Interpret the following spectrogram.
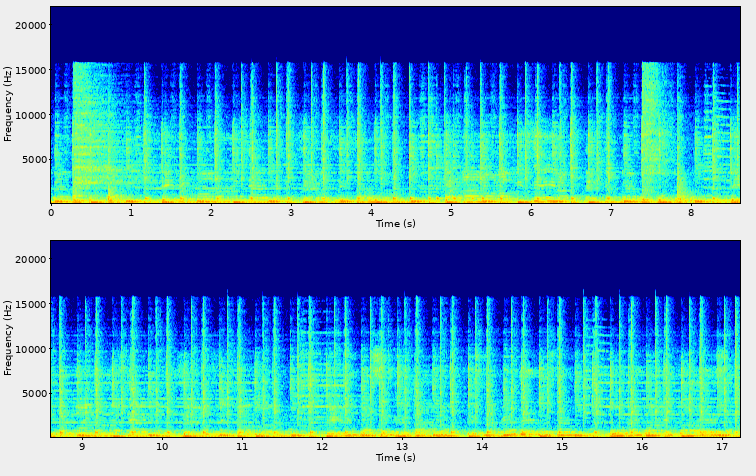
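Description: Live salsa band playing an up-tempo groove, with timbales hits and cymbal crashes over a steady bass line. There is a crash just after the start and another about halfway through.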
